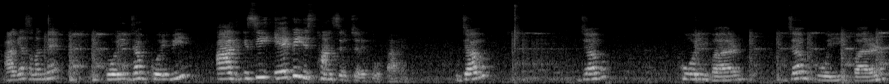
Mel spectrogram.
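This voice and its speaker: A woman teaching a Hindi grammar class, repeating words slowly as she dictates notes and asking her students rhetorical questions. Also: on the high side, animated. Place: coaching classroom. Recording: echoey room, mic at a distance, faint noise.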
